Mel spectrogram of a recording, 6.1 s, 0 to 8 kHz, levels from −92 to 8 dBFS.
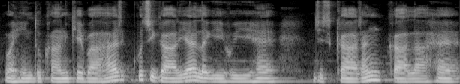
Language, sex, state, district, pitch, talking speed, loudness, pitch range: Hindi, male, Bihar, Patna, 105 Hz, 125 wpm, -17 LUFS, 100-115 Hz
